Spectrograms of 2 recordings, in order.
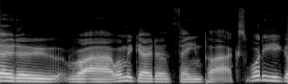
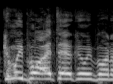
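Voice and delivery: put-on eager kids; 10 semitones higher, 4 dB louder, faster than usual. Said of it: "biggest smiles on their face and they're like".

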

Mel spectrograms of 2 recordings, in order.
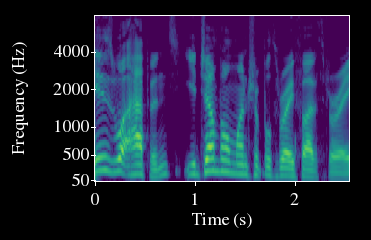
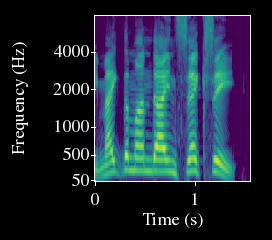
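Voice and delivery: loud and high, drawn out; hyped radio plug; 8 semitones higher, 8 dB louder than usual. Real, not acted. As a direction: sell the tagline big. Radio promo hype.

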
